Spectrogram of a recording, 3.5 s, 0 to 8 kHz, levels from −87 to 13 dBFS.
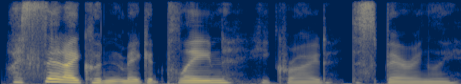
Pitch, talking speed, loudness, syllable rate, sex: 170 Hz, 175 wpm, -19 LUFS, 4.1 syllables/s, female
